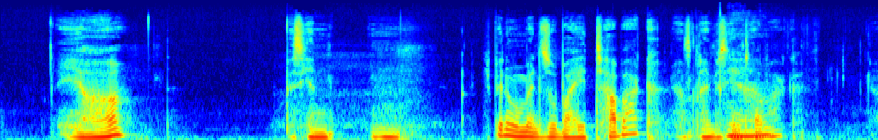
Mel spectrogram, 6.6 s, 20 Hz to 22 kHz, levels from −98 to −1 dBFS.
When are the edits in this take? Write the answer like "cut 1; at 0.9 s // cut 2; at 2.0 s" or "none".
cut 1; at 5.0 s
